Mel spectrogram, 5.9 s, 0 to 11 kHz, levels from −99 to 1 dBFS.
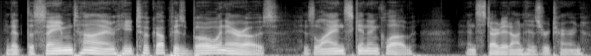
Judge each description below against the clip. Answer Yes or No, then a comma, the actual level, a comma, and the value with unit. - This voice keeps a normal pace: No, fast, 225 wpm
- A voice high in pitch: No, low, 100 Hz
